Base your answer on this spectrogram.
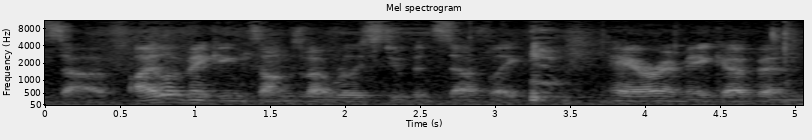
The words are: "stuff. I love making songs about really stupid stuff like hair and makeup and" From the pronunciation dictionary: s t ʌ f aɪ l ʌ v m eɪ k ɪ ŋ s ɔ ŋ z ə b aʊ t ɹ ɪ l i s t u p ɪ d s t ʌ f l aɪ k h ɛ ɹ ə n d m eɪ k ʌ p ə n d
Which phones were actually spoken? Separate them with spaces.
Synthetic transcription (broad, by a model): s t ʌ f aɪ l ʌ v m eɪ k ɪ ŋ s ɔ ŋ z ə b aʊ t ɹ ɪ l i s t u p ɪ d s t ʌ f l aɪ k h ɛ ɹ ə n m eɪ k ʌ p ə n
